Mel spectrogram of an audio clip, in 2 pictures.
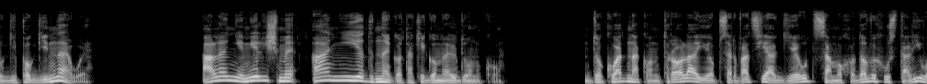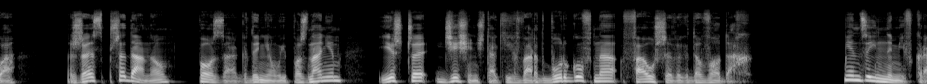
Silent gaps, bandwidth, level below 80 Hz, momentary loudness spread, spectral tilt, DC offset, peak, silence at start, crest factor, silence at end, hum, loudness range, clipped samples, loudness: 1.17-1.85 s, 1.96-2.02 s, 5.26-5.85 s, 9.88-9.92 s, 17.02-17.71 s; 13.5 kHz; -44 dBFS; 10 LU; -5 dB/octave; under 0.1%; -2 dBFS; 0 s; 16 dB; 0 s; none; 3 LU; under 0.1%; -19 LUFS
